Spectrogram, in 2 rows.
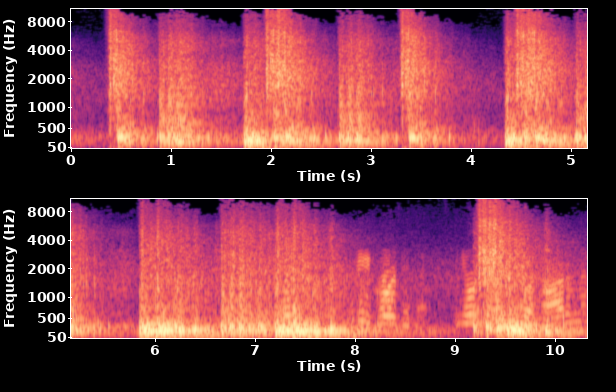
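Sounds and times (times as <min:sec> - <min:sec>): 
gunfire bursts in Sarajevo: 0:00.0 - 0:08.3, 0:09.1 - 0:10.3
heavy explosive thuds from shelling and falling grenades in Sarajevo: 0:00.4 - 0:08.0.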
